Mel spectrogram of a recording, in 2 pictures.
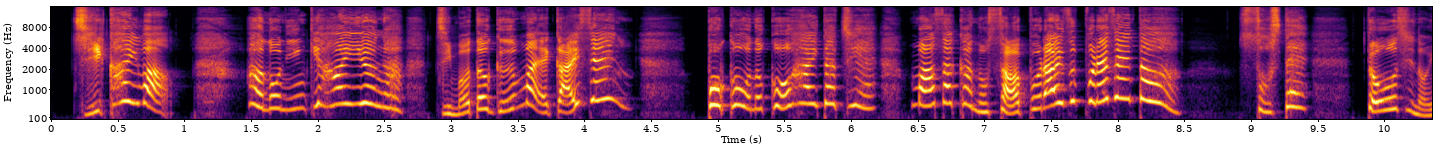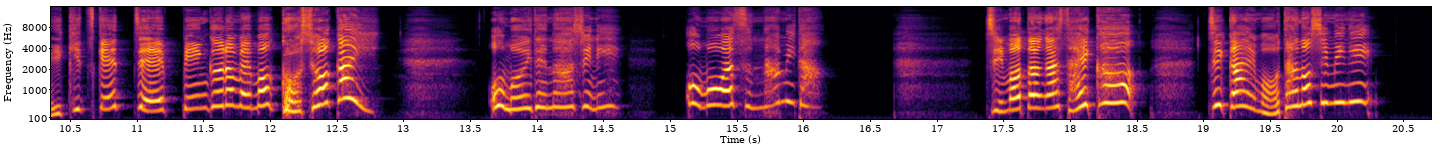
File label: narration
